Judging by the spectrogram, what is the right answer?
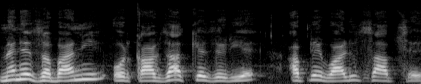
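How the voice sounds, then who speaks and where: A man with a high pitch, a dark, mellow tone and ordinary pitch variation. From Kashmir, Srinagar. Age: 80s+. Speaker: businessman. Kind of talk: oral history interview. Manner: hesitant with fillers, code-switching.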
